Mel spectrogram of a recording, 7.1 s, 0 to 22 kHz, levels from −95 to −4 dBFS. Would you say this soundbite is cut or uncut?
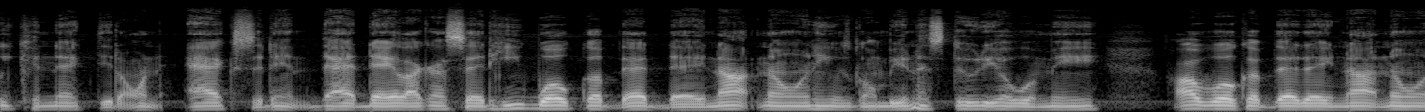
uncut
